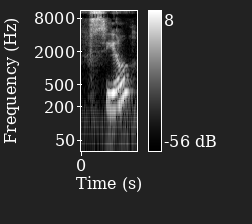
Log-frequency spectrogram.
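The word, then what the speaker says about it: ciel: And then the dark blue is seal. I think that's how that's pronounced. It's c i e l.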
